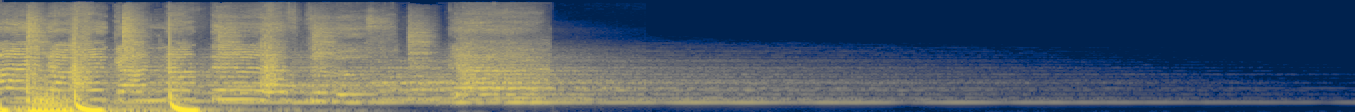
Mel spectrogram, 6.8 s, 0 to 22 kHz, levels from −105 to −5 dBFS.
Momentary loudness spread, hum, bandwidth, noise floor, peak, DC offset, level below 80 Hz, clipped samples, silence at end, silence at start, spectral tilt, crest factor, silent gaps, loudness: 19 LU; none; over 20 kHz; -68 dBFS; 0 dBFS; under 0.1%; -20 dBFS; under 0.1%; 3.55 s; 0 s; -4 dB/octave; 16 dB; none; -14 LUFS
